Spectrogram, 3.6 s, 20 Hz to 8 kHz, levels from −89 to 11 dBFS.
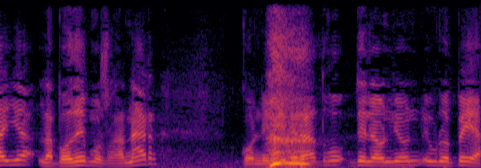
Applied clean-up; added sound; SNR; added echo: none; Gasp; -3 dB; none.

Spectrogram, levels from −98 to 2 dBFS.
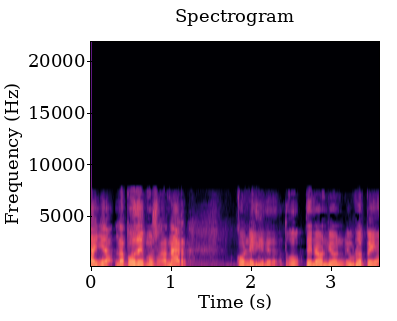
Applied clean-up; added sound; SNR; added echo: neural mask model DeepFilterNet 3.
